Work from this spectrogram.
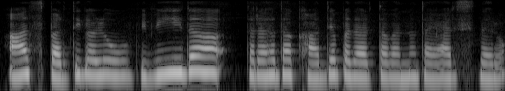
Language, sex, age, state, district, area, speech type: Kannada, female, 18-30, Karnataka, Shimoga, rural, spontaneous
